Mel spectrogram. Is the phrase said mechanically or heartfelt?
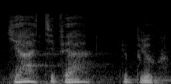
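heartfelt. It is said slowly, warmly, with feeling. The words are sincerely meant. The speaker calls it right. "ты один раз скажи от сердца"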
